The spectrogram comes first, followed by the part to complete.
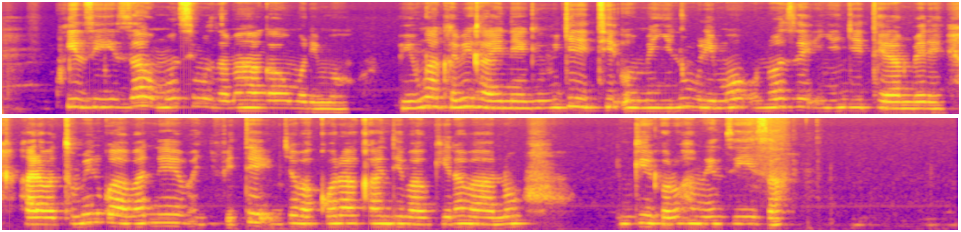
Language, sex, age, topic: Kinyarwanda, female, 25-35, government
